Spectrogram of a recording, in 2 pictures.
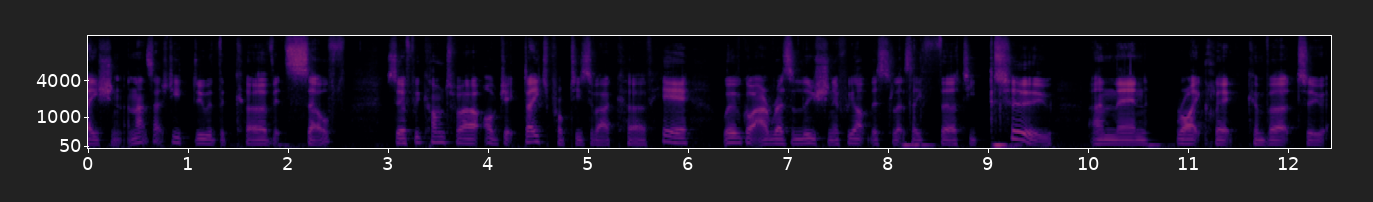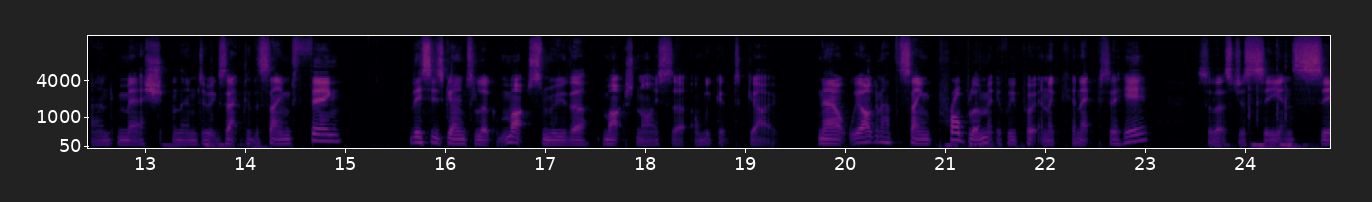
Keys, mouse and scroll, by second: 1.3-1.9 scroll down 1, 1.9 shift+middle click, 2.5 scroll up 1, 8.1 3, 8.2 2, 9.0 Return, 10.8 right click, 13.6 shift+2, 17.4 scroll down 1, 17.7 middle click, 19.9-20.6 scroll up 1, 21.2 shift+2, 24.0 c.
